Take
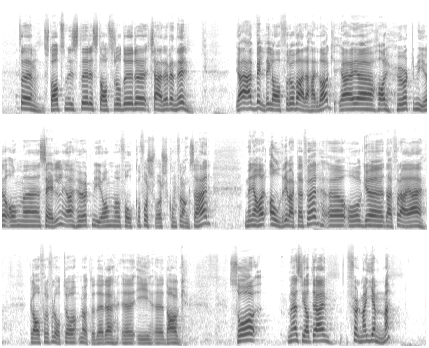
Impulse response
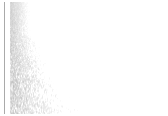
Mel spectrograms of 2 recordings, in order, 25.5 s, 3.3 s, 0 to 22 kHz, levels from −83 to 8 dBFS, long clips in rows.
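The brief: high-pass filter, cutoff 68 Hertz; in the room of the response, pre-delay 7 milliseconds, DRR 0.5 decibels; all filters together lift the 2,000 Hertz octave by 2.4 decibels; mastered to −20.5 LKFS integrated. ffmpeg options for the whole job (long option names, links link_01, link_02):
-filter_complex "[0:a]highpass=68,equalizer=frequency=2000:width_type=o:gain=3.5,asplit=2[link_01][link_02];[1:a]atrim=start_sample=2205,adelay=7[link_03];[link_02][link_03]afir=irnorm=-1:irlink=0,volume=2dB[link_04];[link_01][link_04]amix=inputs=2:normalize=0,volume=2.5dB"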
